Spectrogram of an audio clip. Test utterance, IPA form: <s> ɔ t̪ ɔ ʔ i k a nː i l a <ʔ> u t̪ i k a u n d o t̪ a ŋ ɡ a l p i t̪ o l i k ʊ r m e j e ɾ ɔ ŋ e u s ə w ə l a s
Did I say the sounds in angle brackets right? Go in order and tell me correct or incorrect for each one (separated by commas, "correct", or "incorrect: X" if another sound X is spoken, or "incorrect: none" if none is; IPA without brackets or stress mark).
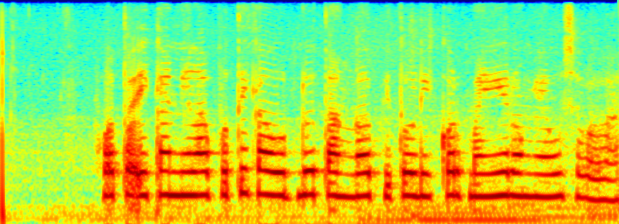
incorrect: f, incorrect: p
